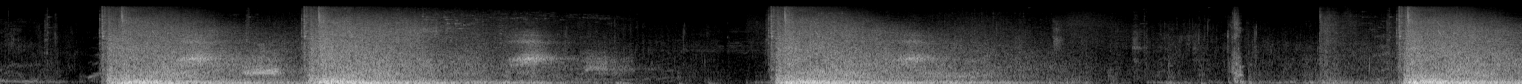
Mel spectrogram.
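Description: A rocket launcher fires with a loud blast.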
